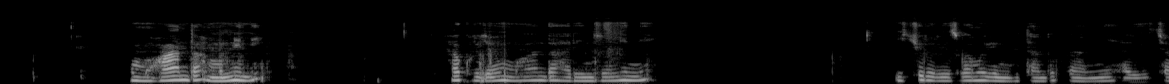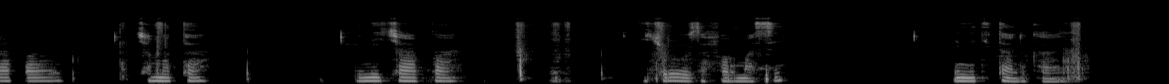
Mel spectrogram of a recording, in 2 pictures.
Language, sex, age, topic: Kinyarwanda, female, 25-35, government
